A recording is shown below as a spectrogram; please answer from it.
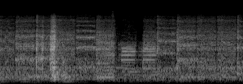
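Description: Spirit box sweeping through radio stations: a steady hiss of static broken by short chopped fragments of sound, with a brief burst of tones a little past halfway.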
